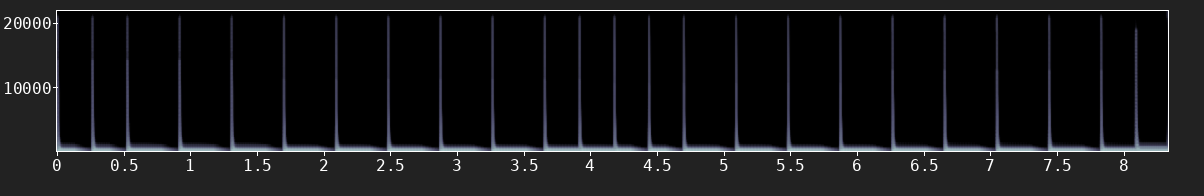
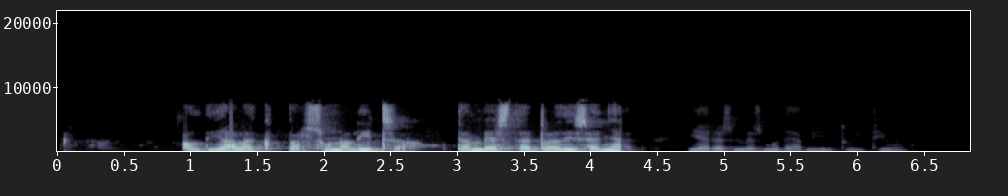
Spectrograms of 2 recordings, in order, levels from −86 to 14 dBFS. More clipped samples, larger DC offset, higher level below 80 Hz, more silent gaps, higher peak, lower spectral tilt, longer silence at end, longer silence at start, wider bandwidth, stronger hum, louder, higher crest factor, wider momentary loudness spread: neither; first, 0.4% vs under 0.1%; first, -16 dBFS vs -56 dBFS; neither; second, -8 dBFS vs -2 dBFS; first, -9 dB/octave vs -6 dB/octave; second, 0 s vs 1.45 s; second, 0 s vs 0.95 s; second, 4.1 kHz vs 7.8 kHz; neither; second, -20 LUFS vs -17 LUFS; second, 8 dB vs 16 dB; second, 1 LU vs 21 LU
